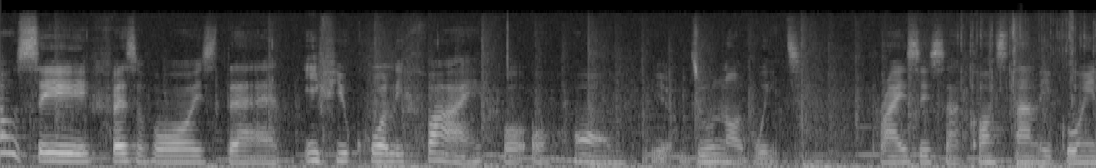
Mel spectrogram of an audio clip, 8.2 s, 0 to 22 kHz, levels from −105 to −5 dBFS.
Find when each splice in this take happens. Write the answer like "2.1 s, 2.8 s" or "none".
2.1 s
